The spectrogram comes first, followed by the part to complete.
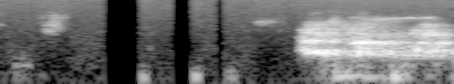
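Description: Near silence, broken about one and a half seconds in by a faint, brief animal-like sound of under a second.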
